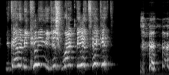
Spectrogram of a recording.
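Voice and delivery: high, slow, whining mock plea; exasperated plea. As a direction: beg him in a put-on exasperated whine. Pleading with the officer.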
